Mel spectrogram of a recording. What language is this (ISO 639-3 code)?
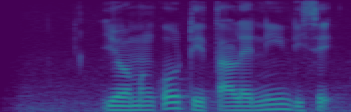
jav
